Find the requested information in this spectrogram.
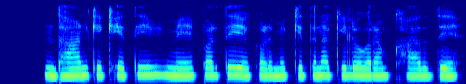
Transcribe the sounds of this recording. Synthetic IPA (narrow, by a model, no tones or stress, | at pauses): d̪ʱaːnkikʰeːt̪imẽpəɾt̪iekəɽmẽkɪt̪nakɪloɡɾaːmkʰaːd̪d̪ẽː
